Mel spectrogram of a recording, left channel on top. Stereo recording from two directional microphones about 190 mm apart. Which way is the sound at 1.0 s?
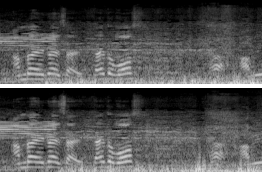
35° right (ahead or behind).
